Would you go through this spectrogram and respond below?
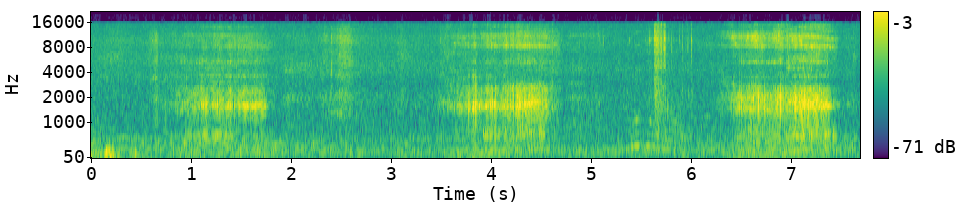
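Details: Asleep in a pool after swimming: three long, rough, rattling breaths about every three seconds (roughly 22 a minute) with quiet gaps between them, snoring during sleep.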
